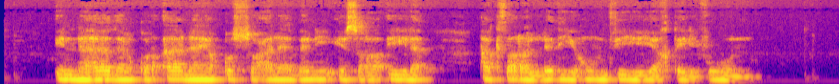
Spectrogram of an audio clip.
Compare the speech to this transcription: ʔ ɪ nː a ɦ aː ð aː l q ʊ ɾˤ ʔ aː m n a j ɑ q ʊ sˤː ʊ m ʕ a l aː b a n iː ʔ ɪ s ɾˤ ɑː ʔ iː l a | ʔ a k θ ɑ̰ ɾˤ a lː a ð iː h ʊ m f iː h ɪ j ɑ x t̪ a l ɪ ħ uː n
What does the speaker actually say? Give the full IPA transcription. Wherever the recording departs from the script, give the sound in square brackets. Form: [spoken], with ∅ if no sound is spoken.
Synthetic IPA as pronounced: ʔ ɪ nː a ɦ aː ð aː l q ʊ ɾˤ ʔ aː [∅] n a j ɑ q ʊ sˤː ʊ [∅] ʕ a l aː b a n iː ʔ ɪ s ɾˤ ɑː ʔ iː l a | ʔ a k θ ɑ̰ ɾˤ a lː a ð iː h ʊ m f iː h ɪ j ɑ x t̪ a l ɪ [f] uː n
